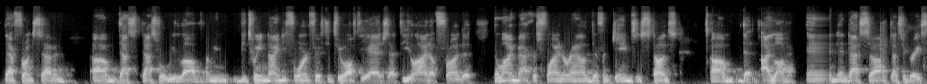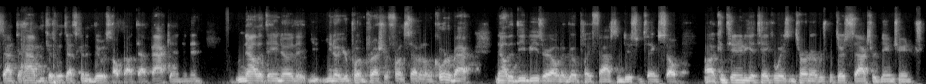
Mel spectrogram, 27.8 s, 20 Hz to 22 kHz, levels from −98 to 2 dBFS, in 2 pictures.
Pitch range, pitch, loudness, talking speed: 90-105 Hz, 95 Hz, -24 LUFS, 230 wpm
